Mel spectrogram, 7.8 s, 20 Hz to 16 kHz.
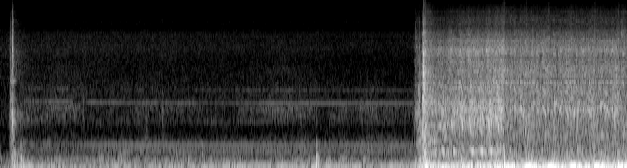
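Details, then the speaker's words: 1991 Mazda Miata said to have run when parked but was knocking: low, steady cranking at about 3.5 beats a second that never catches. Only the centre two injectors spray and wiring is proven good by swapping plugs, so injectors 1 and 4 are bad; a new set was ordered. "still only getting fuel out these Center two injectors so I know the wiring is good so we got a bad injector on number one and a bad injector on number four"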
